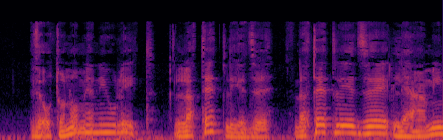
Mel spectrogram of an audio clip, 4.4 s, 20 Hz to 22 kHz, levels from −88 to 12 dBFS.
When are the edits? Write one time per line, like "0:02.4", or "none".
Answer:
none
